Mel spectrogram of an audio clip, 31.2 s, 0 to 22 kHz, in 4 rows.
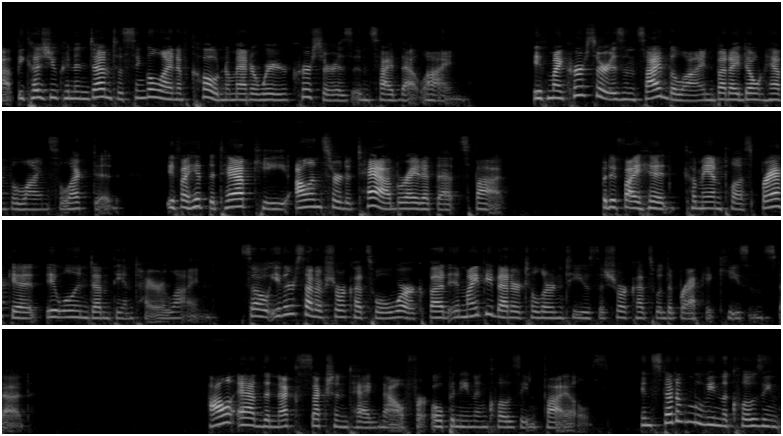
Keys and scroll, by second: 12.1 super+z, 14.6 super+].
